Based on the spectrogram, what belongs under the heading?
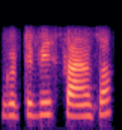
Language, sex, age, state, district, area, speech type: Odia, female, 18-30, Odisha, Jagatsinghpur, rural, conversation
